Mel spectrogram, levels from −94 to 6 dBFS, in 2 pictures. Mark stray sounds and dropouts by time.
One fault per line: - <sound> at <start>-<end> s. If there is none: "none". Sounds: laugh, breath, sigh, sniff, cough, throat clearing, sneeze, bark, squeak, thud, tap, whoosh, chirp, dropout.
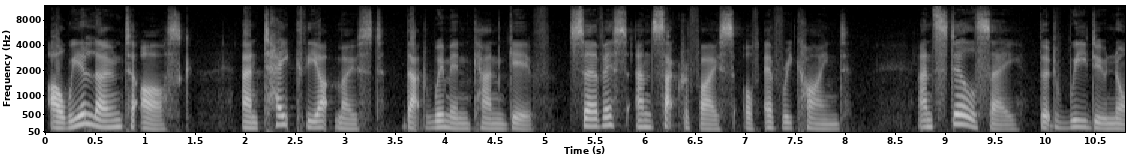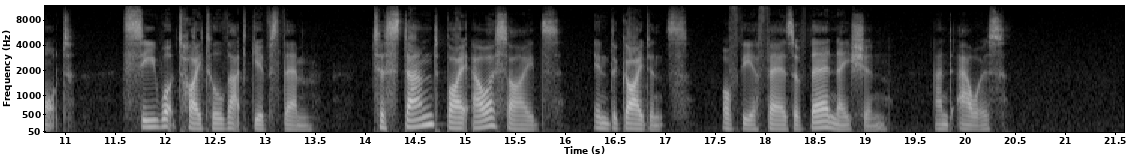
none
